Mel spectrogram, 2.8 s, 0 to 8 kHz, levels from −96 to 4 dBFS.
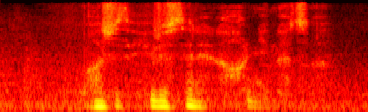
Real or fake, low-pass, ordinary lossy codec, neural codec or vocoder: real; 7.2 kHz; none; none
